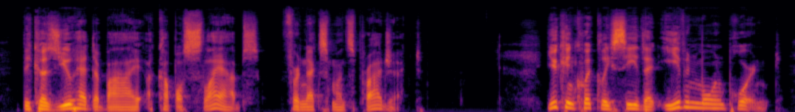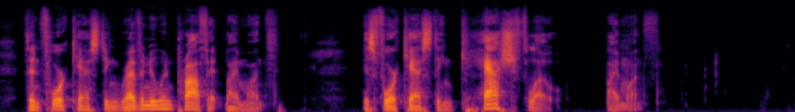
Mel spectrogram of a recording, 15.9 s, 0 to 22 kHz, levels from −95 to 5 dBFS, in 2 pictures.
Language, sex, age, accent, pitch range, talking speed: English, male, 60-79, American, 95-130 Hz, 125 wpm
